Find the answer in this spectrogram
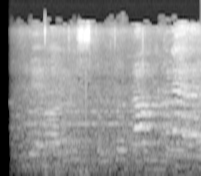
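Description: A crowd of young children chattering and calling out in high voices.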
